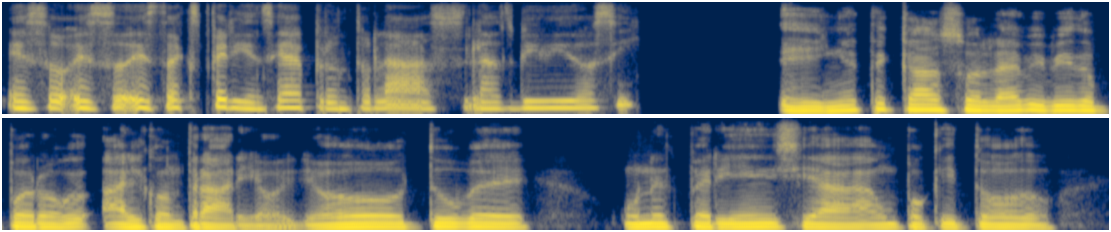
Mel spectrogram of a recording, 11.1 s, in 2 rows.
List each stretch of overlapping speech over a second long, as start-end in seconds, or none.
none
